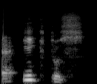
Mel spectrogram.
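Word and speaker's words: ἰχθύς: Cristo Deus Filho Salvador ictus e essa é a pronúncia né se a palavra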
